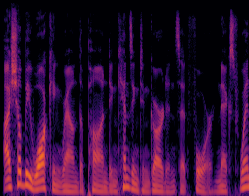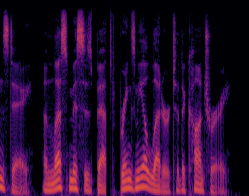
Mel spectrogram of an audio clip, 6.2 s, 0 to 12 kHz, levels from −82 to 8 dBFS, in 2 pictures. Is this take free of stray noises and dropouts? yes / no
no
